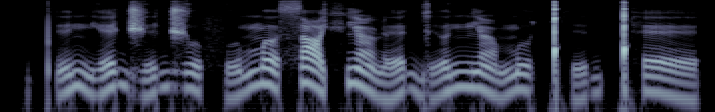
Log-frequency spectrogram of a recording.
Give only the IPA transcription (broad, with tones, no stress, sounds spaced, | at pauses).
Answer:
pʼ ɪ˩˥ mʲ ɛ˩˥ d͡ʒ ɪ˩˥ d͡ʒ ʊ˥˨ f ʊ˩˥ m ʌ˥˨ s ɑ˥˨ fʲ ɑ̃˥˨ ɳ ɛ˩˥ ɡ ɪ˩˥ ə̯ mʲ ɑ̃˥˨ m ʊ˥˨ ǃʰ ɪ˩˥ ɡ ǃʰ ɛ˥˨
